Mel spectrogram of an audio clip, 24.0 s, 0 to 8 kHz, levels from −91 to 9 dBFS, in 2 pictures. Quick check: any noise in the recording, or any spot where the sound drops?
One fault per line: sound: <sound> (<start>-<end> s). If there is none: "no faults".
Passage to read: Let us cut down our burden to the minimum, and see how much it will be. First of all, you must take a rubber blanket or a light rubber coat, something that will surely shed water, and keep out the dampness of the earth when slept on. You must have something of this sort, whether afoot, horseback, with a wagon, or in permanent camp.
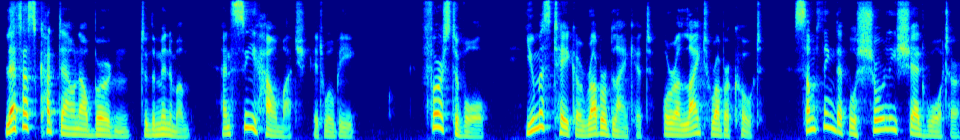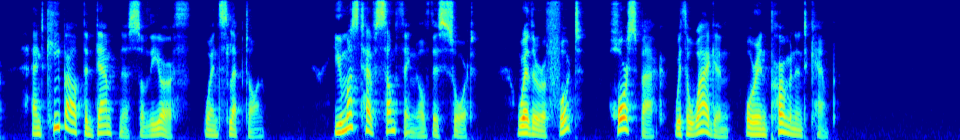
no faults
